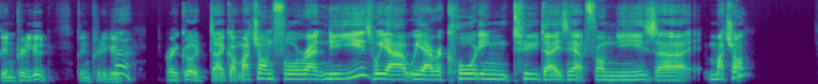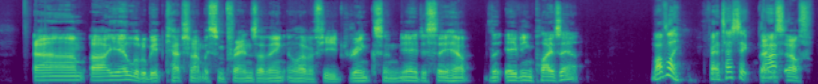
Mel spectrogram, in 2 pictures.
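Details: Adult men in conversation; normal conversational speech.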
